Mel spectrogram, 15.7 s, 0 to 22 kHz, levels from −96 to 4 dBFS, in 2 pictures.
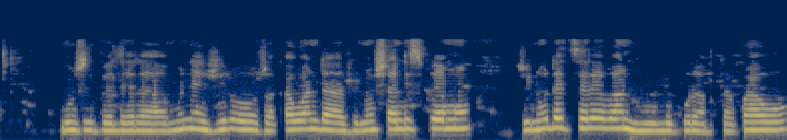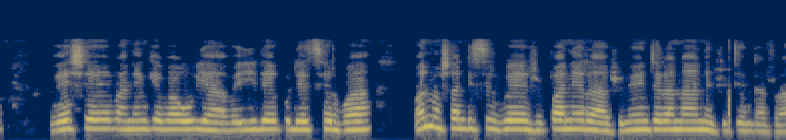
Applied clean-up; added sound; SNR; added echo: none; none; none; none.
